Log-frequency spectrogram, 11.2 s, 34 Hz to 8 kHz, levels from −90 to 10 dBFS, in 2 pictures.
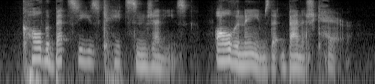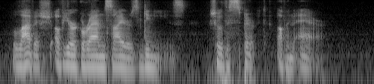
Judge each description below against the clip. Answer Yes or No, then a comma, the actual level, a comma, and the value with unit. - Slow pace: Yes, slow, 130 wpm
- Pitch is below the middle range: Yes, low, 110 Hz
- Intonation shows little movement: No, average, 4.2 semitones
